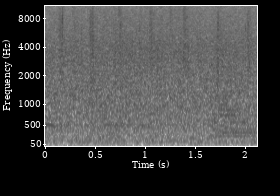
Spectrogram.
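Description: Steady rain falls on the shore of Cauldron Lake in the game Alan Wake 2, a constant hissing patter of drops on a surface, even and unbroken, with no voices over it.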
